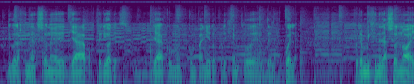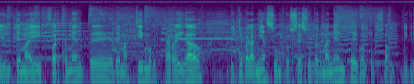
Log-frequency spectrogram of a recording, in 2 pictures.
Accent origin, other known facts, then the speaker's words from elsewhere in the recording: Ñuñoa, Santiago Metropolitan Region, Chile; born there; No, les comentaba, yo nací en Ñuñoa y me vine por un tema...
